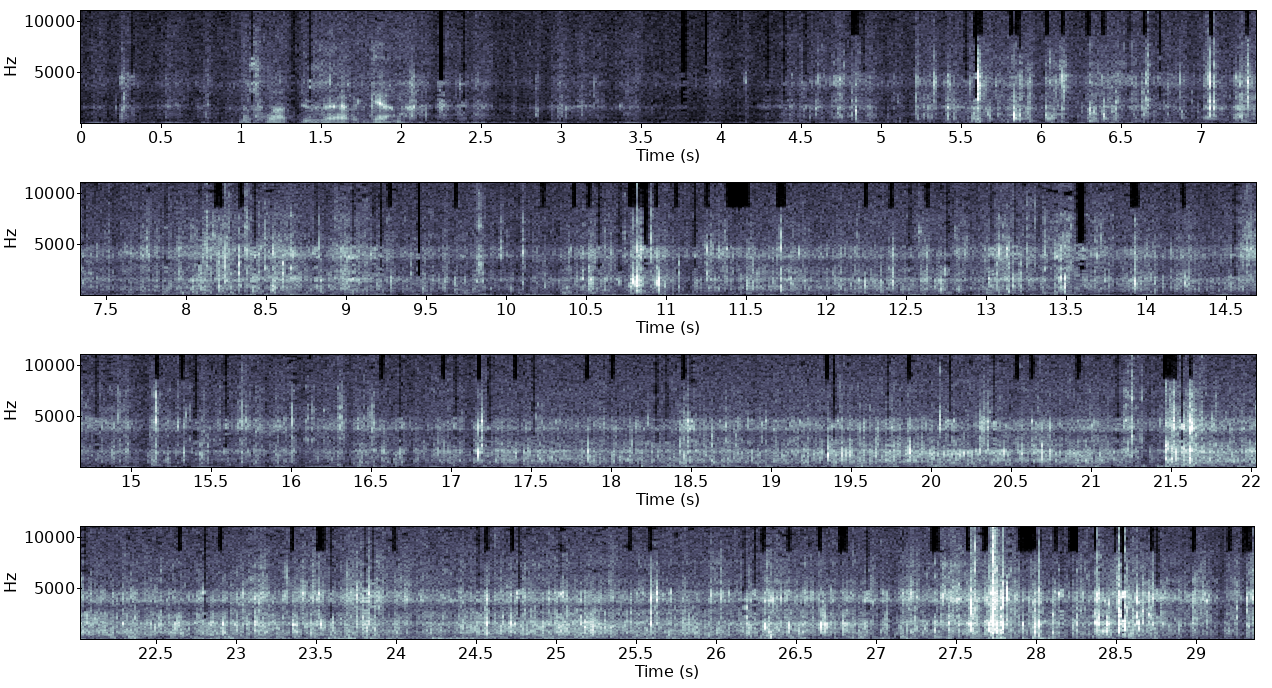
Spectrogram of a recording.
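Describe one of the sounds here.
Bicycle tyres roll and crunch over a dirt trail.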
